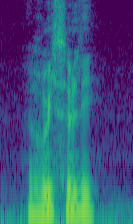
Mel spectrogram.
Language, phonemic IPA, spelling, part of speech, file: French, /ʁɥi.sle/, ruisseler, verb, Fr-ruisseler.ogg
- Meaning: to stream, drip, pour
